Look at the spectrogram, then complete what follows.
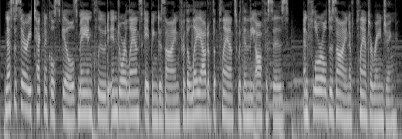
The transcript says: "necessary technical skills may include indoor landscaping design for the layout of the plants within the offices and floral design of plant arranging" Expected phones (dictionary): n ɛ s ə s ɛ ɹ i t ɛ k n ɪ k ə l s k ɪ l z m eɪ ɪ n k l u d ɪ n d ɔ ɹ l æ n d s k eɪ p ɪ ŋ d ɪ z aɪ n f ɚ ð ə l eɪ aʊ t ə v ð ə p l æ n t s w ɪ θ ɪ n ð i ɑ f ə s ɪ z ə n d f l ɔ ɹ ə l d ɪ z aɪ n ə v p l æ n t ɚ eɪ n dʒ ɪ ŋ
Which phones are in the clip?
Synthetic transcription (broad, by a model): n ɛ s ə s ɛ ɹ i t ɛ k n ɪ k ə l s k ɪ l z m eɪ ɪ n k l u d ɪ n d ɔ ɹ l æ n d s k eɪ p ɪ ŋ d ɪ z aɪ n f ɚ ð ə l eɪ aʊ t ə v ð ə p l æ n t s w ɪ θ ɪ n ð i ɑ f ə s ɪ z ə n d f l ɔ ɹ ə l d ɪ z aɪ n ə v p l æ n t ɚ eɪ n dʒ ɪ ŋ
